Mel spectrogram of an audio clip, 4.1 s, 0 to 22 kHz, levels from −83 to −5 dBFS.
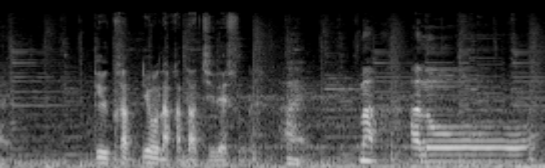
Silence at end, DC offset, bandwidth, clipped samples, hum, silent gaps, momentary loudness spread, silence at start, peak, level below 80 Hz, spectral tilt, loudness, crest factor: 0 s; under 0.1%; 16 kHz; under 0.1%; none; none; 13 LU; 0 s; -6 dBFS; -36 dBFS; -5.5 dB/octave; -26 LUFS; 20 dB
